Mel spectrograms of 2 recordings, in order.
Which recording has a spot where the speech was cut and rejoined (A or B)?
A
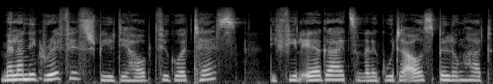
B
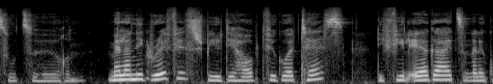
B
